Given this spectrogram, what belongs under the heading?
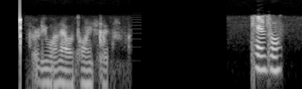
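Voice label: Dispatch, p25; WSO DISP 1; wake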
